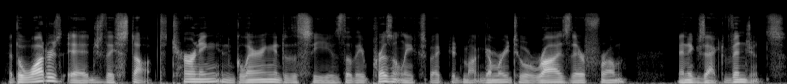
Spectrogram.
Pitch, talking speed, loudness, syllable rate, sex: 100 Hz, 185 wpm, -21 LUFS, 6.1 syllables/s, male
